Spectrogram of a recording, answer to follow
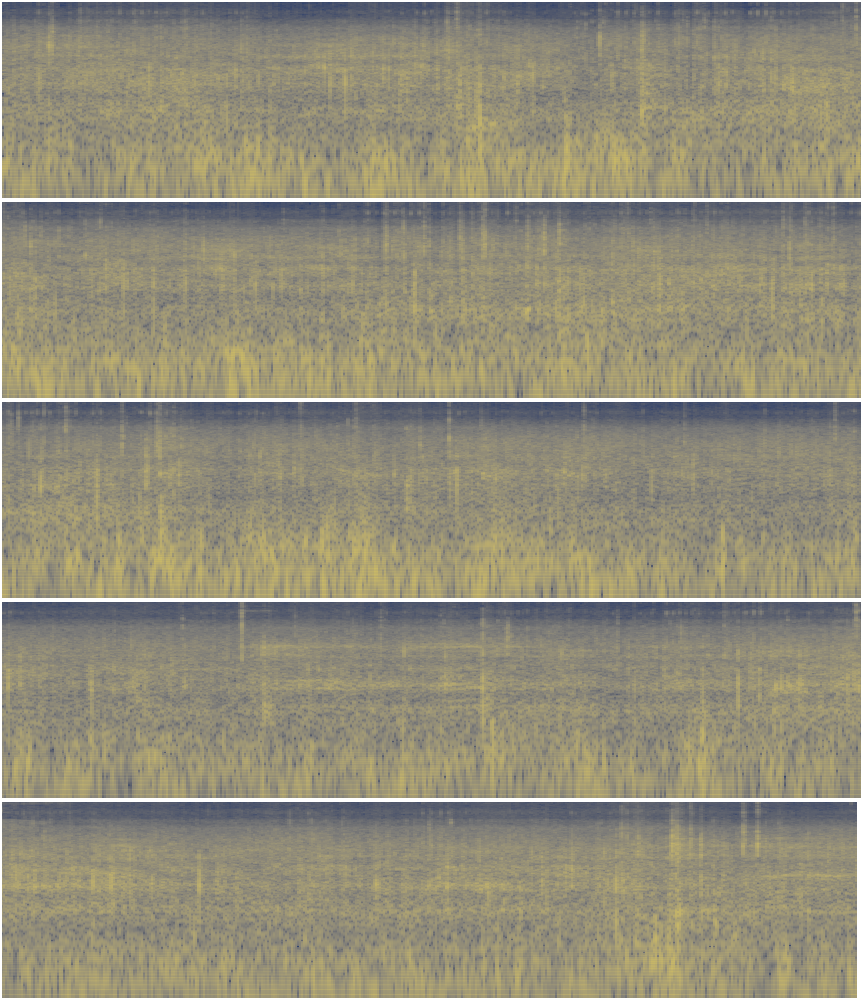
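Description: Wind buffeting the microphone of a mountain bike mounted camera, over the crunch of tyres rolling on loose gravel and small rattles from the bike.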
